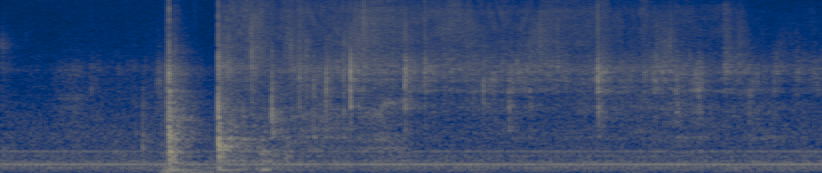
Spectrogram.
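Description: Two quick slaps on a plastic flying disc a little over a second in, setting it spinning, then a steady hiss as the spinning disc's rim runs against a fingertip in a rim delay.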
